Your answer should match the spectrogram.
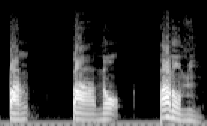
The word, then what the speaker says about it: bonhomie: 个名词是巴诺米，重音在咪的音哈，巴诺米就是温和，巴，然后 H 不发音哈，NHO 的 H 不发音。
